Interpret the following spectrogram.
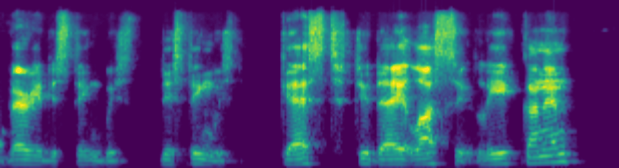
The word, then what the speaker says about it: Lassi Liikkanen: distinguished distinguished guest today lastly Conan my name is pronounced in Finnish and I've been involved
